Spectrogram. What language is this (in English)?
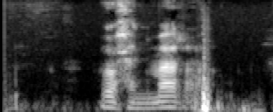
Kabyle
